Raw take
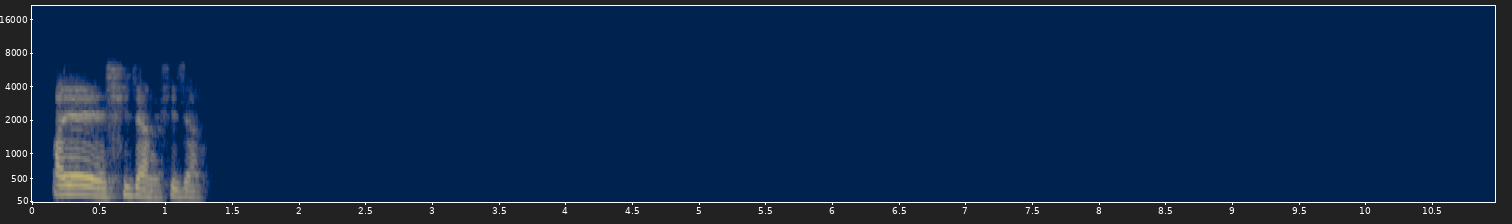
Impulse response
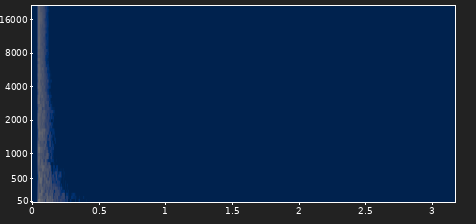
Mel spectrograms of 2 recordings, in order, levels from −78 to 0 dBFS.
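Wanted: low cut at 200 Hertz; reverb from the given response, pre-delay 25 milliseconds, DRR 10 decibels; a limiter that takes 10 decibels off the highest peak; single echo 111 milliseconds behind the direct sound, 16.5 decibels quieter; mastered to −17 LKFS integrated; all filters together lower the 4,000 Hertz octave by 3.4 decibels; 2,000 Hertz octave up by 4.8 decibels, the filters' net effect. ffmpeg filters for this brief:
-filter_complex "[0:a]highpass=200,equalizer=frequency=2000:width_type=o:gain=7,equalizer=frequency=4000:width_type=o:gain=-7.5,alimiter=limit=-21dB:level=0:latency=1,aecho=1:1:111:0.15,asplit=2[link_01][link_02];[1:a]atrim=start_sample=2205,adelay=25[link_03];[link_02][link_03]afir=irnorm=-1:irlink=0,volume=-12dB[link_04];[link_01][link_04]amix=inputs=2:normalize=0,volume=15dB"

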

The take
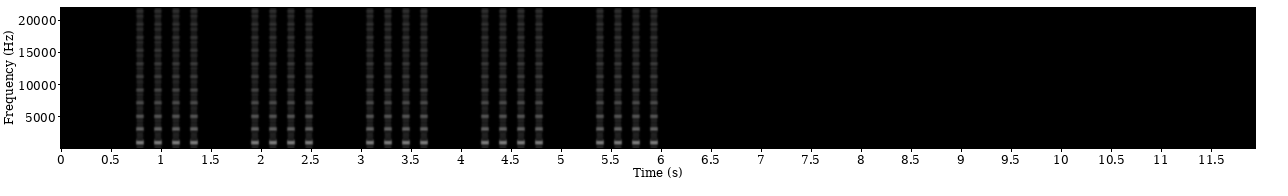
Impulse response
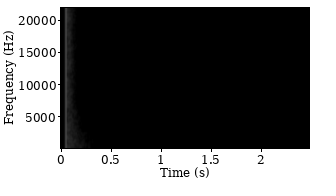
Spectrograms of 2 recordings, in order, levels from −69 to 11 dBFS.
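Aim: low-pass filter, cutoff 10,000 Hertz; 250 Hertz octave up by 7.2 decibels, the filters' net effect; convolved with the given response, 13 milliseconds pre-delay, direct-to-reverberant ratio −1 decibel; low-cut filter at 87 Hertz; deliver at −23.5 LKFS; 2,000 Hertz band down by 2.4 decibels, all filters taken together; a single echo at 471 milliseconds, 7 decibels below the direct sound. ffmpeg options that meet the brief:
-filter_complex "[0:a]highpass=87,lowpass=10000,equalizer=frequency=250:width_type=o:gain=7.5,equalizer=frequency=2000:width_type=o:gain=-3,aecho=1:1:471:0.447,asplit=2[link_01][link_02];[1:a]atrim=start_sample=2205,adelay=13[link_03];[link_02][link_03]afir=irnorm=-1:irlink=0,volume=1.5dB[link_04];[link_01][link_04]amix=inputs=2:normalize=0,volume=8dB"

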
